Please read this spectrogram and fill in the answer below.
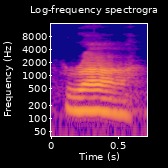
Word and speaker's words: Rath: I would call it Rath, but the locals say Ra, with the Wicklow accent, Ra.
